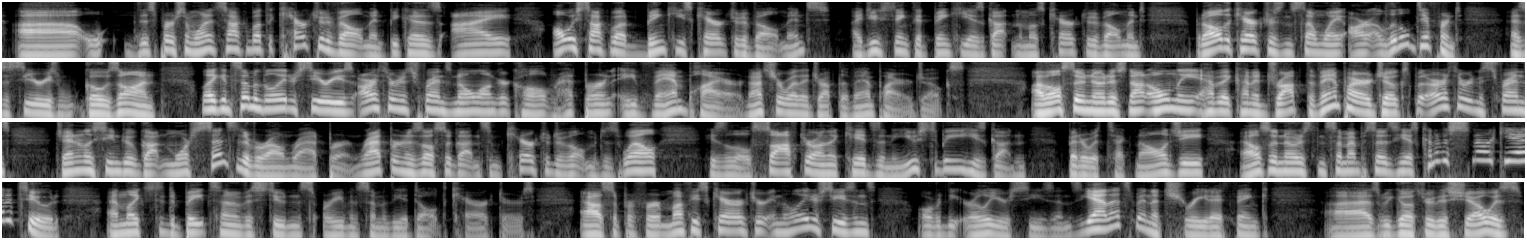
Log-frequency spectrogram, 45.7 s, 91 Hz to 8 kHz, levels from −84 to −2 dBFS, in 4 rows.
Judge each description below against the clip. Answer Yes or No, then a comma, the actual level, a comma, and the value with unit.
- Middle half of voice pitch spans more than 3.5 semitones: Yes, average, 5.3 semitones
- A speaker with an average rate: No, fast, 235 wpm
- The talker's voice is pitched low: No, medium, 145 Hz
